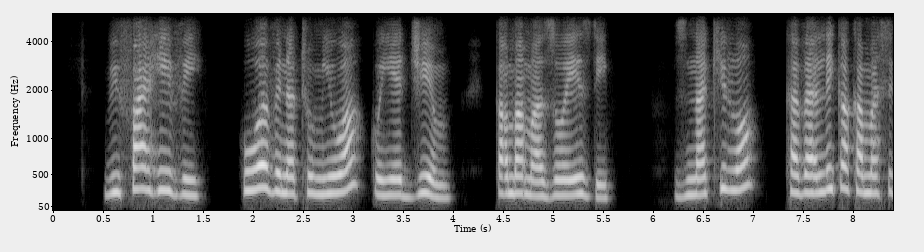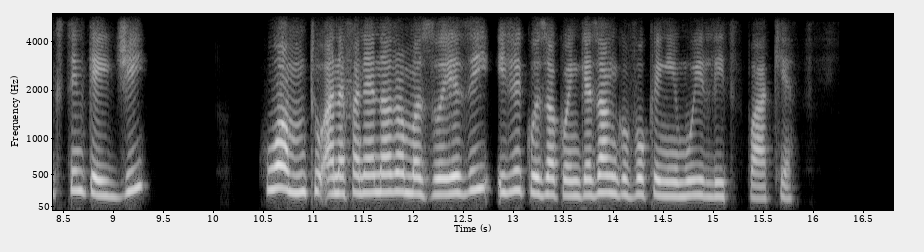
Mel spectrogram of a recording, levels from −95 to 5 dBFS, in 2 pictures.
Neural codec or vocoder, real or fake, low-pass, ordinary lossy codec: codec, 16 kHz, 0.2 kbps, FocalCodec; fake; 5.4 kHz; Opus, 24 kbps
